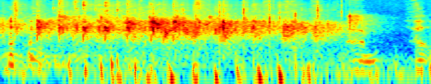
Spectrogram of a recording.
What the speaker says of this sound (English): He deserves an applause, please.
